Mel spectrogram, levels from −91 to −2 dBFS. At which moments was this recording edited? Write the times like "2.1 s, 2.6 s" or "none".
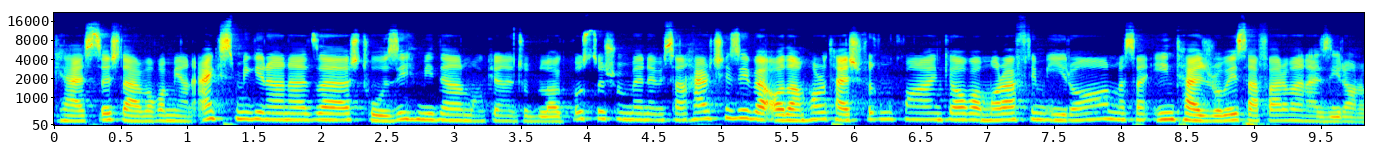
none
